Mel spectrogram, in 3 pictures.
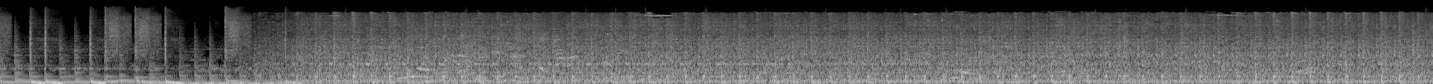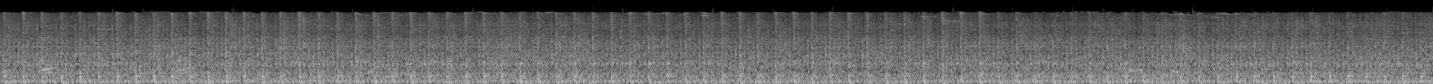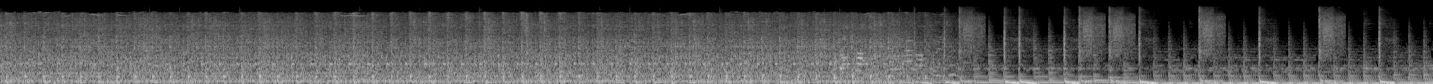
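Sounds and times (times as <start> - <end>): drilling rig engine droning: 0.0 - 42.9.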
